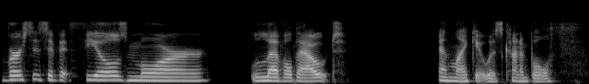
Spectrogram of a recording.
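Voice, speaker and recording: Woman doing a casual oracle card reading, lowish voice, thinks out loud and repeats herself, kinda dull lofi audio, dry. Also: vocal fry, no room sound. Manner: conversational, halting, repeats phrases as she thinks aloud. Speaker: psychic reader.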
